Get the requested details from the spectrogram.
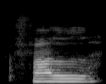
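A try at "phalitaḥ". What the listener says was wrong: No. This is not fal. This is pal.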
